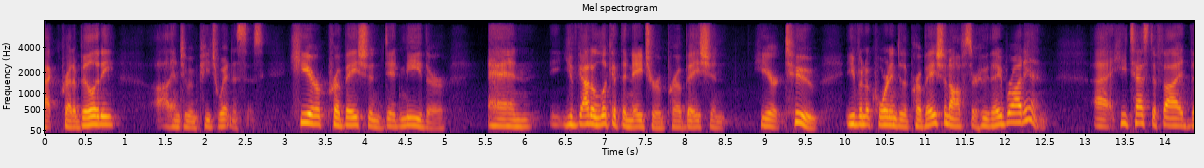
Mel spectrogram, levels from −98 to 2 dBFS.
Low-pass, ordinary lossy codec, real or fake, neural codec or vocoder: 7.2 kHz; MP3, 48 kbps; fake; codec, 16 kHz, about 1 kbps, DyCAST, with the encoder's durations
